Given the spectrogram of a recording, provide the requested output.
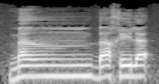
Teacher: نون به ب رسیده تبدیل به میم میشه، وقت لبا رو کمی باید باز نگه داریم و غنه بدیم.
